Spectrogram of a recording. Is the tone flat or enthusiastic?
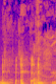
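flat. It is said flatly, without enthusiasm.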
